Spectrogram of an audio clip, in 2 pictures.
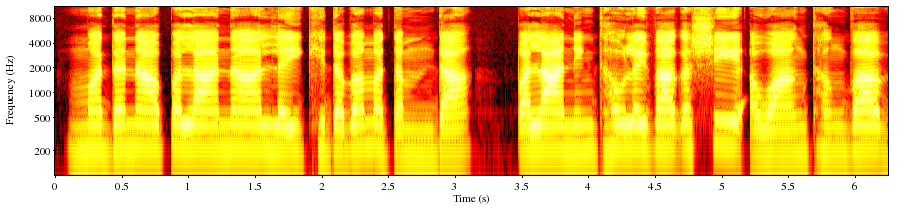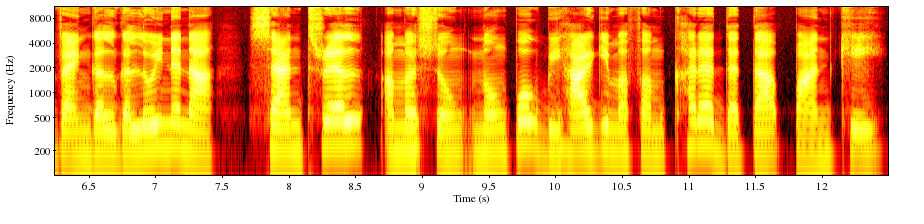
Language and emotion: Manipuri, neutral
